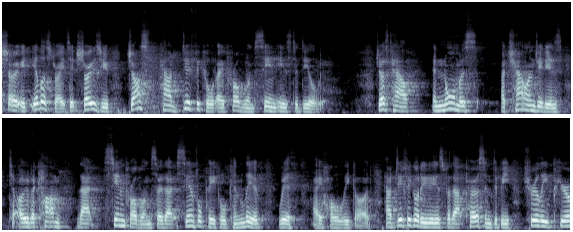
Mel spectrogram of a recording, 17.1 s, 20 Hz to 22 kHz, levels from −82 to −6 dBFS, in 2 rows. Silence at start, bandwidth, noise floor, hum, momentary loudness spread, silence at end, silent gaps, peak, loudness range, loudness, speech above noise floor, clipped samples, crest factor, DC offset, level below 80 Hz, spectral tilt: 0 s; 7.4 kHz; -55 dBFS; none; 9 LU; 0 s; none; -4 dBFS; 3 LU; -20 LUFS; 36 dB; under 0.1%; 14 dB; under 0.1%; -58 dBFS; -8 dB/octave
